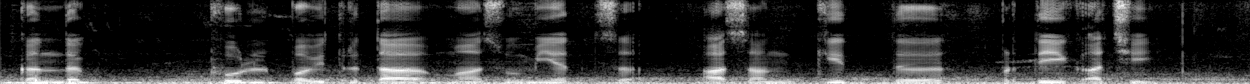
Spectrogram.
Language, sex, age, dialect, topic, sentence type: Maithili, male, 25-30, Bajjika, agriculture, statement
